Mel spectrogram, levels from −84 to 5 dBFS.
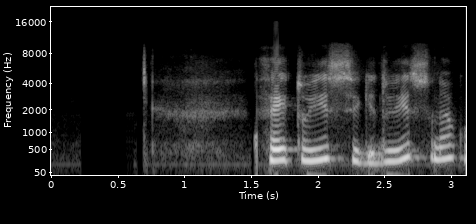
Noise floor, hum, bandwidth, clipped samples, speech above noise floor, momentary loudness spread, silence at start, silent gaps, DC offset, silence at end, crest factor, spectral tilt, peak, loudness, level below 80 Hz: -69 dBFS; none; 9.6 kHz; under 0.1%; 53 dB; 24 LU; 1.5 s; none; under 0.1%; 0 s; 18 dB; -4 dB/octave; 0 dBFS; -17 LUFS; -62 dBFS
